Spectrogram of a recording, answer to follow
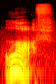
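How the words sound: The vowel is an open 'father' sound. "it's more like laugh or pass, the ah sound"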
